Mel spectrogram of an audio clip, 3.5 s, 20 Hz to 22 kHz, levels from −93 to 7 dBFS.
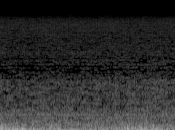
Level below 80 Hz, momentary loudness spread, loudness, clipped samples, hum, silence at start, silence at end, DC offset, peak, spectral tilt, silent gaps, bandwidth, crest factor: -40 dBFS; 7 LU; -43 LUFS; under 0.1%; none; 0 s; 0 s; under 0.1%; -22 dBFS; -6.5 dB/octave; none; 13.5 kHz; 14 dB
